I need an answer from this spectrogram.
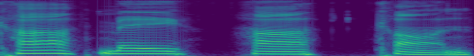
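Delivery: very slow, deliberate delivery. Showing how to pronounce a convention's name, said very slowly. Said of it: "I'm going to say it very slowly".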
